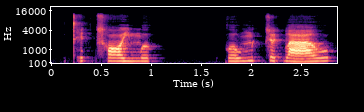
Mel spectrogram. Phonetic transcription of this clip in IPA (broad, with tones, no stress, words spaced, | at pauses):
t̪ʰɪ˨k̚t͡sʰɔː˨jmʊ˨k̚ | ko˨˧w mɪ˥k̚sɵ˧t̚waː˨˥w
